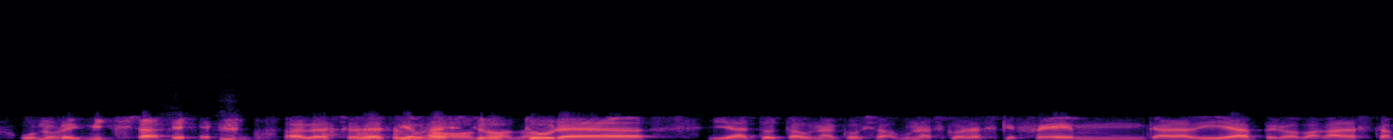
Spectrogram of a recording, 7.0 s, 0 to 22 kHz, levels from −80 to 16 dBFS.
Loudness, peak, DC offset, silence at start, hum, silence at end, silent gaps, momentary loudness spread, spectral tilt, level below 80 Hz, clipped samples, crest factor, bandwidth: -22 LUFS; -4 dBFS; under 0.1%; 0.1 s; none; 0 s; none; 11 LU; -6 dB/octave; -78 dBFS; under 0.1%; 20 dB; 4.6 kHz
